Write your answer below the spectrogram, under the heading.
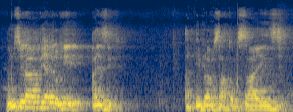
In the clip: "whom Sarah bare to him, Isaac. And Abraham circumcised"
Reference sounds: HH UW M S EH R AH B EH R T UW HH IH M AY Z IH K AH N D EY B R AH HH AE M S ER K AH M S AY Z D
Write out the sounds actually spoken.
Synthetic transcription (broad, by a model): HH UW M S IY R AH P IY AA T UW HH IH M AY Z IH K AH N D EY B R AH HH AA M S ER K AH M S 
